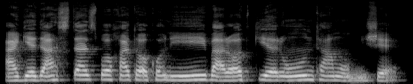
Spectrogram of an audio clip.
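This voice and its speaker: A woman's voice: medium pitch, level tone, warm tone, natural voice. A woman reading the part of a thick-voiced, threatening male kidnapper in an audiobook, speaking in harsh commands. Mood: menacing. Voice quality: thick, gruff voice.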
